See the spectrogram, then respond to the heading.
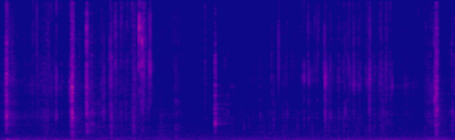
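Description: A metal blade cuts and scrapes layered shavings off a solid green soap bar with pink edges held in the hand. Quiet, bright, crisp crackling and scraping sounds come in irregular short bursts. A few sharper cuts stand out over a soft, steady rustle.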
